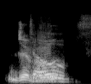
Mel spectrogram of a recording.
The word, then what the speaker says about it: Doubs: Dubs. – Dubs. That's how you say it, Dubs.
